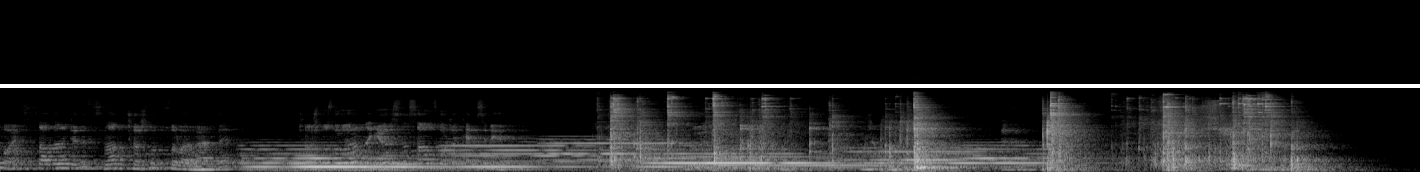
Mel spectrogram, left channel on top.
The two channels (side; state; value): left; silent; 60 dB below the other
